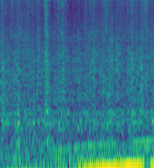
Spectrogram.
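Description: A low, steady rumble that slowly grows louder, with a faint hiss above it.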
